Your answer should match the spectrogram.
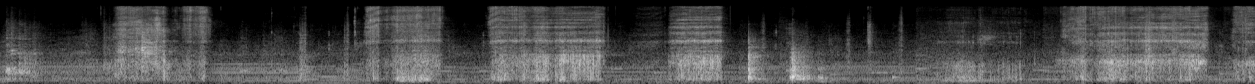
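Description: Loud slurping of noodles and broth from a paper cup, in repeated noisy bursts about every second or two, with faint steady background music underneath.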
